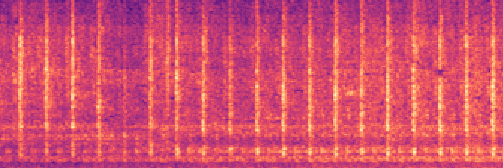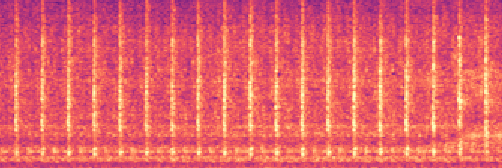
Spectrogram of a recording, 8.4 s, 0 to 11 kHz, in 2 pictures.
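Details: 2022 GMC Yukon Denali 6.2 V8 at idle; sharp even ticking knock about twice a second, growing slightly louder; engine knock, cause unknown.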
